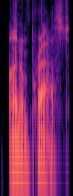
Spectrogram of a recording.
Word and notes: Unimpressed: American English

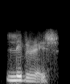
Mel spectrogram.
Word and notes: liverish: Indian

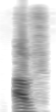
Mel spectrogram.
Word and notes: of: American English

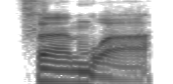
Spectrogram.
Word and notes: firmware: British English

